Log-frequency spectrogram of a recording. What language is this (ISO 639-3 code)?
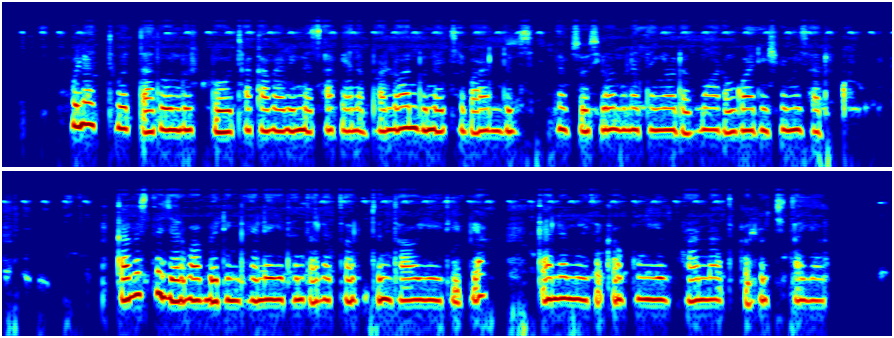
amh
